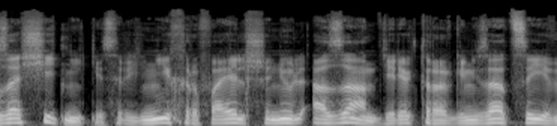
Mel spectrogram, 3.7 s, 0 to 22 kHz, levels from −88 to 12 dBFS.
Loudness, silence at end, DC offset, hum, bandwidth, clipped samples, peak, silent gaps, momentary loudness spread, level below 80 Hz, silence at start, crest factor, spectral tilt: -16 LUFS; 0 s; under 0.1%; none; 16 kHz; under 0.1%; -4 dBFS; none; 4 LU; -44 dBFS; 0 s; 10 dB; -5.5 dB/octave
